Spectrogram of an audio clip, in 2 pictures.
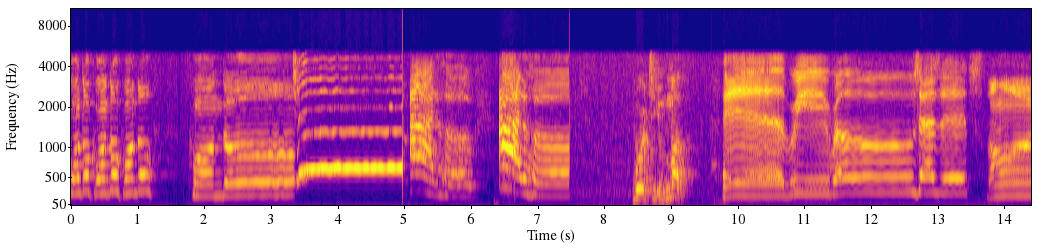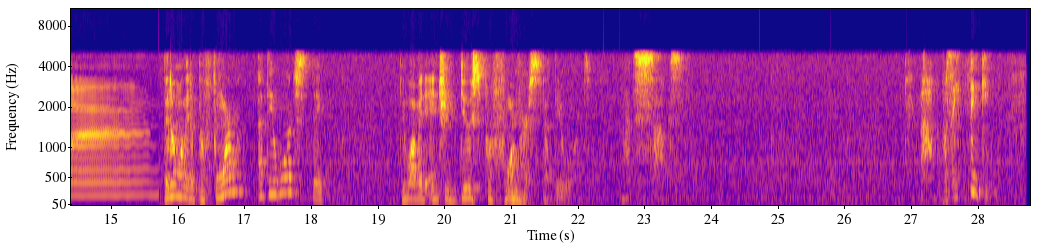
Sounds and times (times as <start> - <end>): Speech: 5.1 - 7.5, 8.4 - 18.3, 19.3 - 23.6, 27.1 - 28.4.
